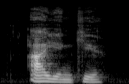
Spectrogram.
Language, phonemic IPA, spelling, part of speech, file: Dutch, /ˈajɪŋkjə/, aaiinkje, noun, Nl-aaiinkje.ogg
- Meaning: diminutive of aaiing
